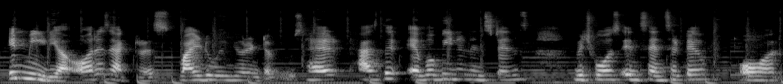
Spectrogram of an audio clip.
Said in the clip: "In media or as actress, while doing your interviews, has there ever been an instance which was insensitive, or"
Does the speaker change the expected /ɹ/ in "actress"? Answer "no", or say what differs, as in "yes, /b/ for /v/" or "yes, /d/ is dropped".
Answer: no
